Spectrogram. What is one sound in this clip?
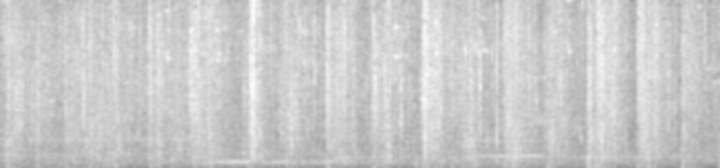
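Footsteps crunch on dirt and snow.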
